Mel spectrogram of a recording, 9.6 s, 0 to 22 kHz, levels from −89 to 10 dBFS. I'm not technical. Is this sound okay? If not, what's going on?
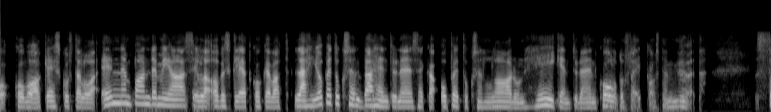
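No. There are four short rough patches caused by AMR bit errors, at 0.30 to 0.47 s, 2.31 to 2.54 s, 4.40 to 4.68 s, and the longest from 7.53 to 8.59 s. A weak phone connection damaged parts of the coded speech. The voice keeps its pitch and loudness there but turns hoarse, scratchy and gargly. The patch around 2.3 s is the most damaged. The HD Voice coding itself sounds clean between these patches.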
